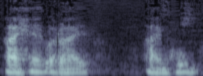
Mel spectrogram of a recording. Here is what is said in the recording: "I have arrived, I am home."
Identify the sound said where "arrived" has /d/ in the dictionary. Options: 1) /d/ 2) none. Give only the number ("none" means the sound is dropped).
2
